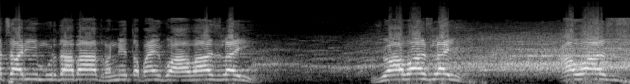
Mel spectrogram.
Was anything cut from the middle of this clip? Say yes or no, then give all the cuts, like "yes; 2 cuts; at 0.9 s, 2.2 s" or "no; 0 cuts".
no; 0 cuts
